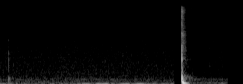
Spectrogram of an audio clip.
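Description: Faint room noise, then near the end a single short, loud kick-drum hit: a kick sample just recorded into the Koala Sampler app, played back from its pad. It is heard as a solid kick.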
